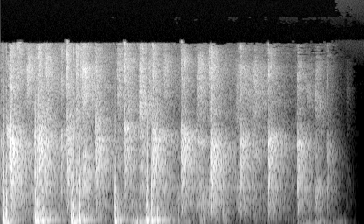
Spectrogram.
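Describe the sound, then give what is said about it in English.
A short burst of audience applause at a Whitechapel Society meeting after a talk on medieval Jewry in the East End, dense overlapping hand claps with a few sharper individual claps standing out, steady and fairly loud before fading out quickly at the end. “So a round of applause, everybody.”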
